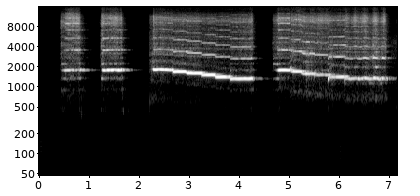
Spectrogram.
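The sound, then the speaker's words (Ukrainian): A frilka folk flute plays alone: two short bright notes, then two long breathy tones that glide slowly downward in pitch, steady and fairly loud with a rich airy tone. “Носопілка так не може, а фрілка може.”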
